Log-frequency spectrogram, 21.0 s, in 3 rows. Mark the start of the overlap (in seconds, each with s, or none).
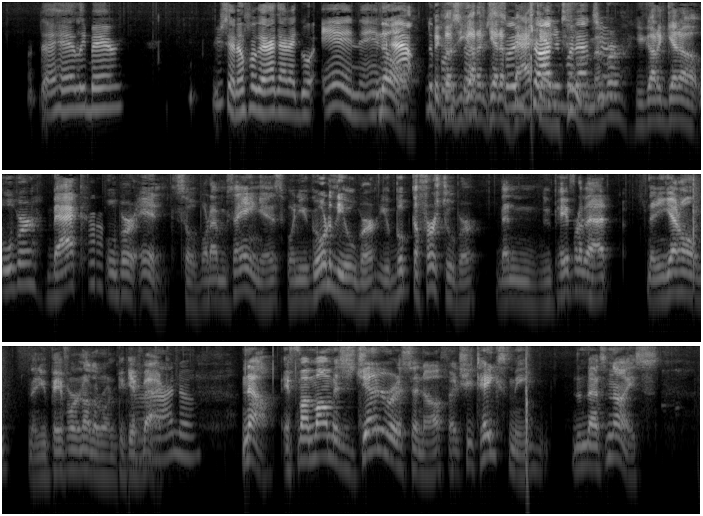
3.7 s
